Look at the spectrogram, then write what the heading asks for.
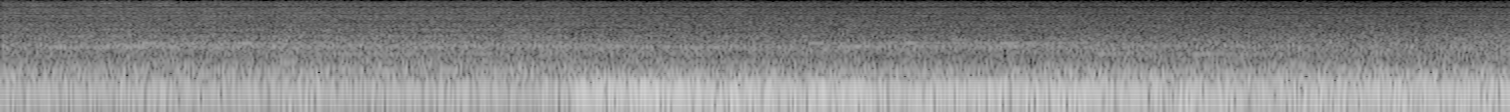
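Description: Steady low hum and rumble inside a passenger train car, growing louder about three seconds in.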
